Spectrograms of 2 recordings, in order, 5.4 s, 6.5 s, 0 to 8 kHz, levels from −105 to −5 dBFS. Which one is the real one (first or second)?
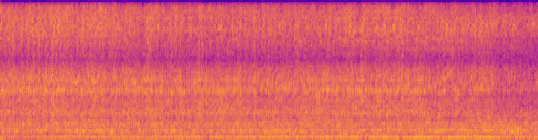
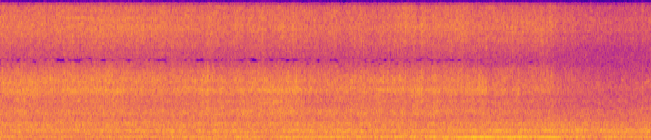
second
